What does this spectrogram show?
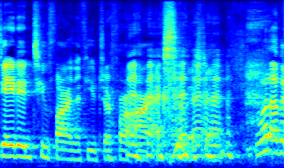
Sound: both laugh

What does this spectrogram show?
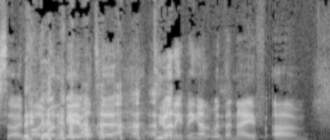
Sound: laugh

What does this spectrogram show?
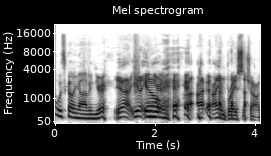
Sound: laughs

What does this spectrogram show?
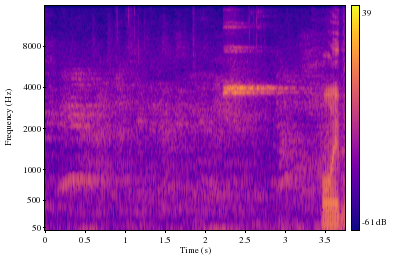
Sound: whistle blowing

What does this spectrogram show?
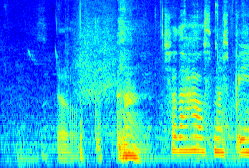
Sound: clears throat

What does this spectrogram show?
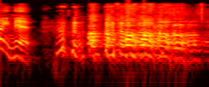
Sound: laughs

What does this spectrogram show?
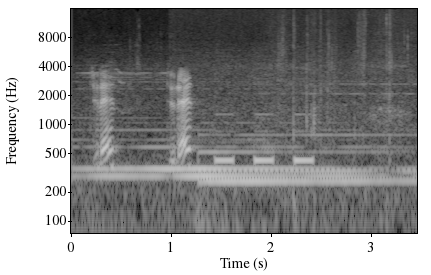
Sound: call disconnect

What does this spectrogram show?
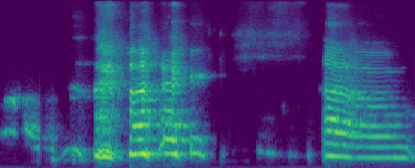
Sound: laughter

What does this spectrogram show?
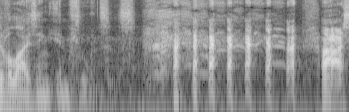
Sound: laughs

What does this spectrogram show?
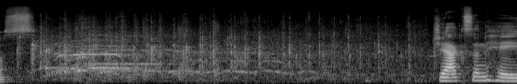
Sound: audience applauding; audience cheering

